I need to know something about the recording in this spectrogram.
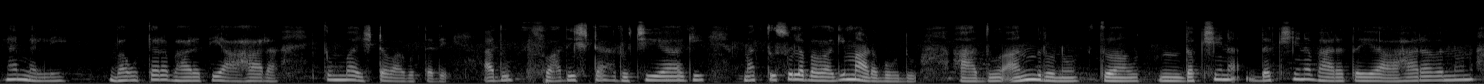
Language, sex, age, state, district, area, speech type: Kannada, female, 18-30, Karnataka, Mysore, rural, spontaneous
